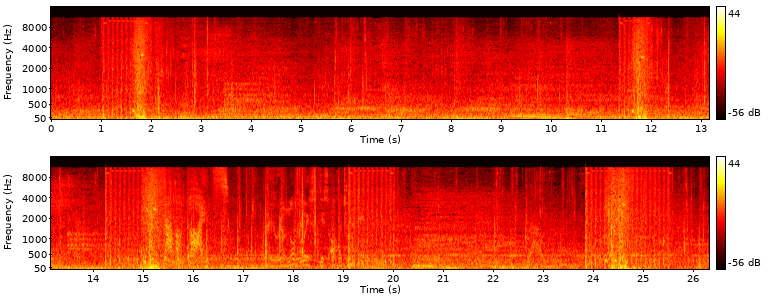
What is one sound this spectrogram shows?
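Gunshots fire in bursts with loud blasts.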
